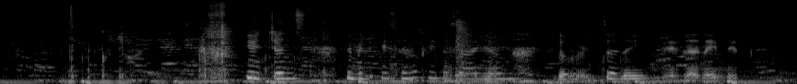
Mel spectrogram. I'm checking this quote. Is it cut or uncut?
uncut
